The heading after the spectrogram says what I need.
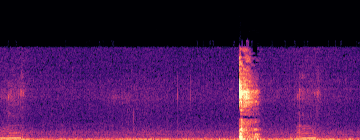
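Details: A single short, sharp cough from an adult woman, followed by a faint, soft meow from her cat, which meows at every human cough.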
